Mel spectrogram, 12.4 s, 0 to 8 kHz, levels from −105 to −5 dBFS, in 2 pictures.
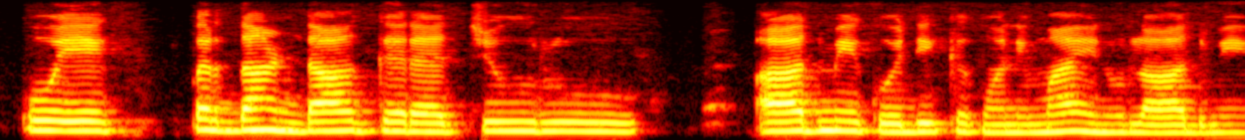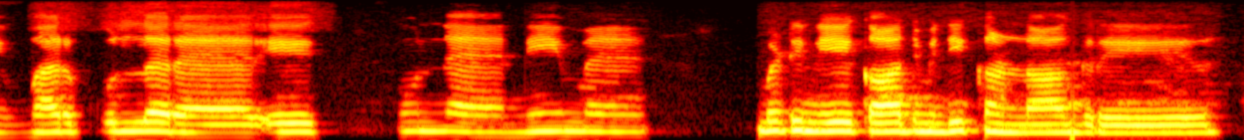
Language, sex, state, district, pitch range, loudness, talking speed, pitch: Rajasthani, female, Rajasthan, Churu, 180-200 Hz, -20 LUFS, 140 wpm, 190 Hz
